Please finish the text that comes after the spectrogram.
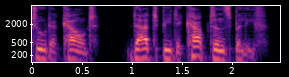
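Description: A man's voice: on the high side, normal speed, warm tone, no room sound, clean studio sound, lightly acted. A man voicing a loyal, wary islander who talks in quaint dialect grammar in an audiobook story. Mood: earnest, wary.

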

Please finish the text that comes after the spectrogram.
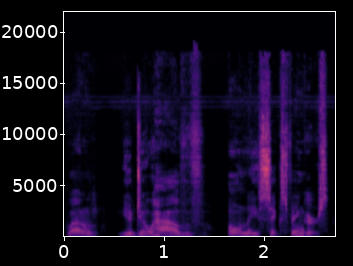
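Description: A man's voice: sits high, expressive, measured pace, a little mellow, dry recording, clean studio sound, voice pushed up. Man voicing a formal sailing-ship captain. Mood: awkward. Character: male ship's captain, formal, awkward but commanding.

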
